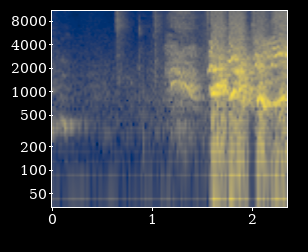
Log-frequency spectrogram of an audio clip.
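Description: A woman crying, breaking into loud wailing about a second and a half in.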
